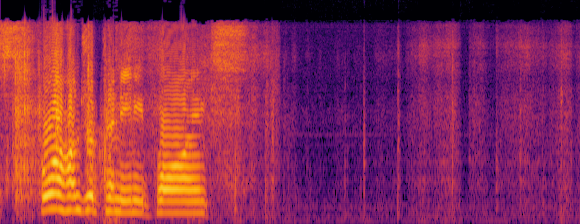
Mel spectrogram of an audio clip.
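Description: Paper rustles as a sheet is handled.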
